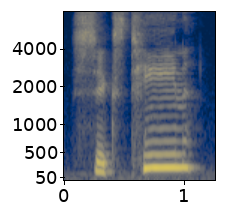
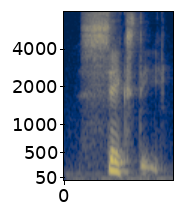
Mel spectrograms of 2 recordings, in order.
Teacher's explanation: the difference is in the syllable that you stress. 16, second syllable, 60, first syllable.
